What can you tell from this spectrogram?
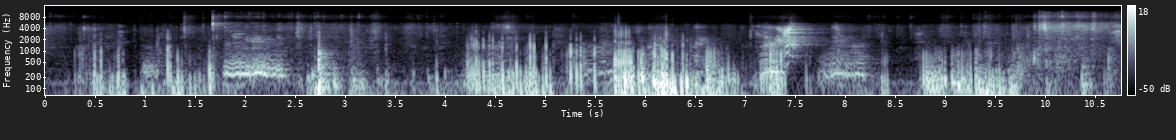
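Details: Two dogs at home, one a Boston Terrier added to the family three days earlier, play together: rough growls and short barks in bursts, with a woman's voice scolding "too much" between them.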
